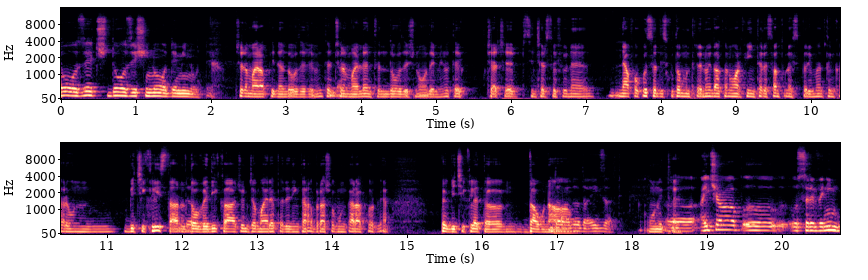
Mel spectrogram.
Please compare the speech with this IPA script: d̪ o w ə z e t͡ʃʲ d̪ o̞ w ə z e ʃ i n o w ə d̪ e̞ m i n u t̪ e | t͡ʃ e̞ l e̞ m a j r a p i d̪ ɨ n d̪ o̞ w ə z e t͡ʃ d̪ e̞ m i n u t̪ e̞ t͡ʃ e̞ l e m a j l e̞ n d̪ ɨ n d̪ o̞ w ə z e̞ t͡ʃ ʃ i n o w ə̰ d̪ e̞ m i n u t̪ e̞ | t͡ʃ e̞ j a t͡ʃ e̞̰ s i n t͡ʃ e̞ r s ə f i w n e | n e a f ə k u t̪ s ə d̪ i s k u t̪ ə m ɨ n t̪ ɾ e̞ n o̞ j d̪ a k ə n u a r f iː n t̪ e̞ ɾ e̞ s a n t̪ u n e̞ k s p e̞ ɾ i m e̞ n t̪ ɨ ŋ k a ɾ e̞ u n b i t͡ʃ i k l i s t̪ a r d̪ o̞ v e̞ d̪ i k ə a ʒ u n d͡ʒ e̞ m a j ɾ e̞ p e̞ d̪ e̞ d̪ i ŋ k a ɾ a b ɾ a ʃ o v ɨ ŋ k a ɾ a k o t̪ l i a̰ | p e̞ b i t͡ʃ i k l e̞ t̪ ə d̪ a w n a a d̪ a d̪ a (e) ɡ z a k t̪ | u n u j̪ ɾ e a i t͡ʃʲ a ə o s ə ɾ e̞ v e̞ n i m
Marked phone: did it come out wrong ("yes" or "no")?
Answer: no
